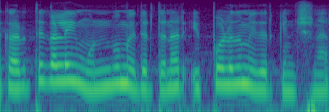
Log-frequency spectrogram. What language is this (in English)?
Tamil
